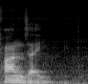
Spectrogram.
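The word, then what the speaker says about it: fungi: ছাতা ছত্রাক বা ফাঞ্জাই বা অনেকে যে যেটা বলেন এটা হচ্ছে উচ্চারণটা এই যে ফাঞ্জাই আদা কোন ধরনের কান্ড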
